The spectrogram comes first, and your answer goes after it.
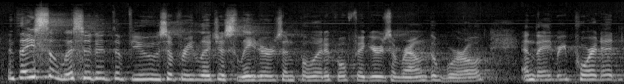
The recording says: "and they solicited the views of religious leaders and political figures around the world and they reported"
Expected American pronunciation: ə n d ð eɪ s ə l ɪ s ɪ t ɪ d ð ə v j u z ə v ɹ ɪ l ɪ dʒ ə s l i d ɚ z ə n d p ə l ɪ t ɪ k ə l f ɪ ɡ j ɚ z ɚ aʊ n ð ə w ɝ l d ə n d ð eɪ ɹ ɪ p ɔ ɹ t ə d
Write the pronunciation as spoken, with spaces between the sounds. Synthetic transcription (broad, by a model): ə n ð eɪ s ə l ɪ s ɪ t ɪ d ð ə v j u z ə v ɹ ɪ l ɪ dʒ ə s l i d ɚ z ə n p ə l ɪ t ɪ k l f ɪ ɡ j ɚ z ɚ aʊ n ð ə w ɝ l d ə n ð eɪ ɹ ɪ p ɔ ɹ t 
